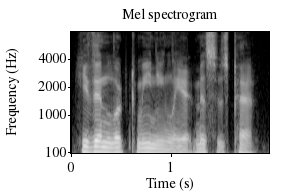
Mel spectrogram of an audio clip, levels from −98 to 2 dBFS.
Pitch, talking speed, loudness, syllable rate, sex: 100 Hz, 210 wpm, -18 LUFS, 5.9 syllables/s, male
